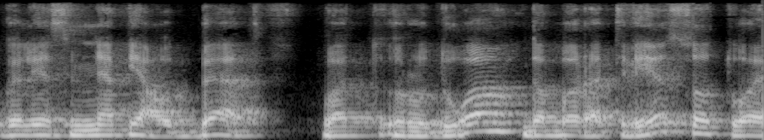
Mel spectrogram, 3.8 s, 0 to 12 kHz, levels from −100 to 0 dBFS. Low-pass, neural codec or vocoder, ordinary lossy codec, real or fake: 10.8 kHz; vocoder, 24 kHz, 100 mel bands, Vocos; AAC, 64 kbps; fake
